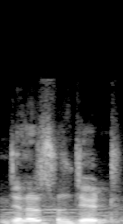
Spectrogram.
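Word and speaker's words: Gen Z: British উচ্চারণে জেনারেশন জেড আর American উচ্চারণে জেনারেশন জি।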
